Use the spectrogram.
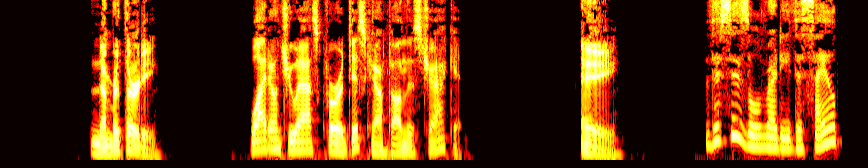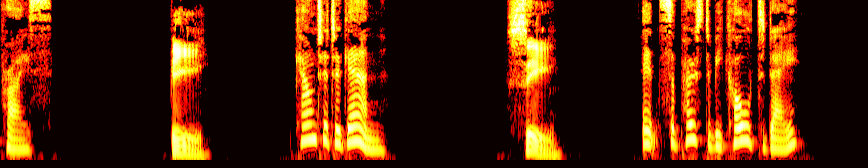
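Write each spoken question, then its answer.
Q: Why don't you ask for a discount on this jacket?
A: A: This is already the sale price.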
